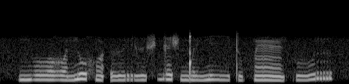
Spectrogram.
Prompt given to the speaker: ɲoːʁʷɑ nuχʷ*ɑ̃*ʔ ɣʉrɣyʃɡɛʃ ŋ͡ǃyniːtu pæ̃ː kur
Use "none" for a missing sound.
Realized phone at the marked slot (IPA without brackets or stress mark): ɑ̃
